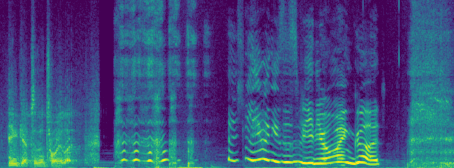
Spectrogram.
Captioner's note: laugh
